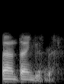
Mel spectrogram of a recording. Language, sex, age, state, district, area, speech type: Tamil, male, 18-30, Tamil Nadu, Sivaganga, rural, conversation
